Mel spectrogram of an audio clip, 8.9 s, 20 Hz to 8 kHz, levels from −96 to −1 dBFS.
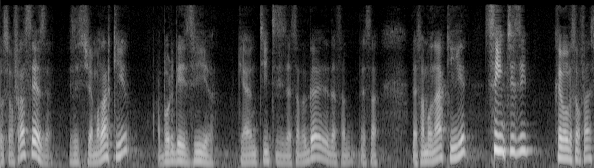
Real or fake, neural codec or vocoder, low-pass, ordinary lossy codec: fake; codec, 16 kHz, 1.1 kbps, Voila-Tokenizer; none; none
